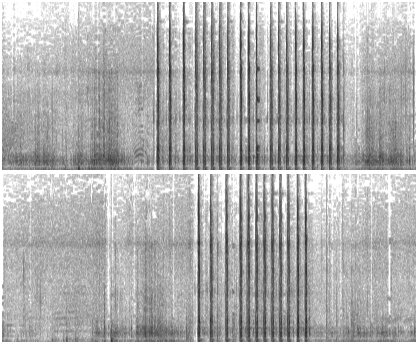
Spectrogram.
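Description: Paintball marker firing in rapid strings, about nine or ten shots a second, heard close up from the barrel. One long string starts about two seconds in and a shorter one comes near the end, with a few single pops and muffled shouting in between.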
